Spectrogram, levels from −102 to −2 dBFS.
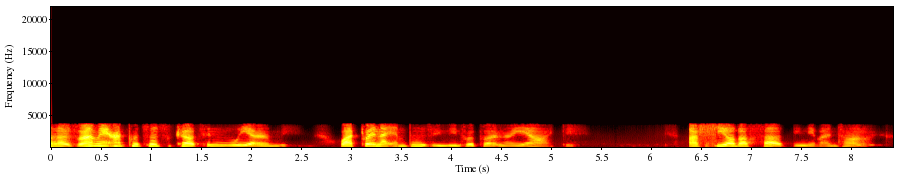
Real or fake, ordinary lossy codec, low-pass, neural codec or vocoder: fake; none; 3.6 kHz; codec, 16 kHz, 0.5 kbps, X-Codec, HuBERT features, trained on balanced general audio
